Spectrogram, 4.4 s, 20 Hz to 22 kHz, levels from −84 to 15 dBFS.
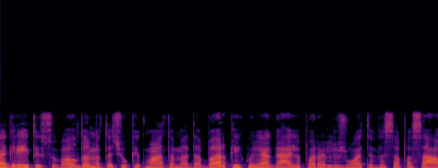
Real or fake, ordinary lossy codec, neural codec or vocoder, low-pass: fake; MP3, 64 kbps; codec, 16 kHz, 4 kbps, FunCodec, trained on Chinese and English, 50 frames a second; 7.2 kHz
